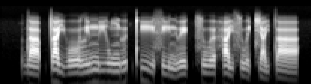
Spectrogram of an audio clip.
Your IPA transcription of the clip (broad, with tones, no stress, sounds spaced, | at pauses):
d aː˧˩ p̚ t̪ a˥˨ j ʋ oː˧ l i˧˥ m iː˧ w ŋ ɯː˧˥ t̚ pʰ iː˥˨ s iː˧˩ n ʋ eː˧ k̚ s u˧ ə̯ h a˥˨ j s u˧˩ ə̯ t͡ɕ a˧˩ j t̪ aː˧˩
